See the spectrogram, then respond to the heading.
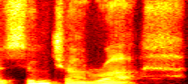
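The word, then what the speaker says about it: Soong-Chan Rah: anyway, and that is Professor Soong-Chan Ra. Did I pronounce that correctly? Soong-Chan really Ra? really good for a non-Korean.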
